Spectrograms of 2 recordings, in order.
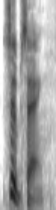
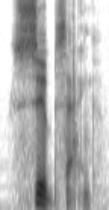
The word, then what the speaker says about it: Suebsaeng: Sibsang. – Sibsang. – Sibsang. It's very Thai. – Break it down into the syllables for me. – Aswin, last name, Sibsang.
